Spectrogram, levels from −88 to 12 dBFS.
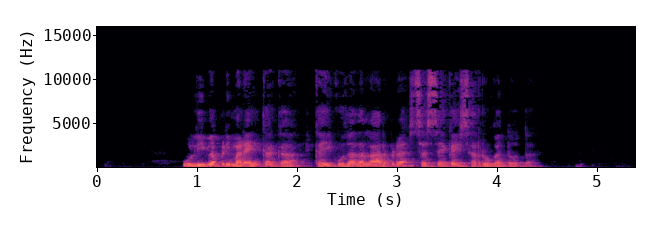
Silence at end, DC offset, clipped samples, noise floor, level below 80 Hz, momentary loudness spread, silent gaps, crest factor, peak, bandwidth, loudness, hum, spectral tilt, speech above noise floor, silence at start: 1 s; under 0.1%; under 0.1%; -76 dBFS; -62 dBFS; 9 LU; none; 16 dB; -8 dBFS; 11.5 kHz; -25 LUFS; none; -7 dB/octave; 52 dB; 0.85 s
